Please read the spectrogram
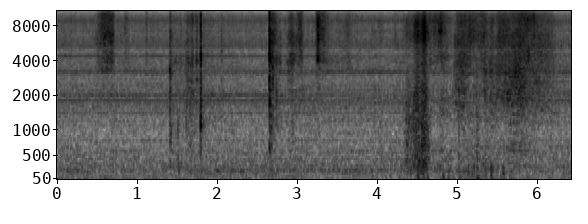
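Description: Faint handling of a Kärcher pressure washer's plastic trigger gun and spray lance over the packaging: a few light clicks, and a louder rustling scrape about four and a half seconds in.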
